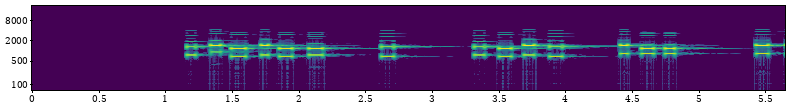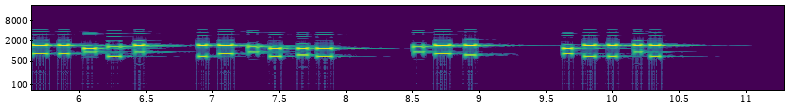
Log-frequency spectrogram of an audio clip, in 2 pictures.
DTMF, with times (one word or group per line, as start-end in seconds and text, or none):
1.2-2.2 5#1614
2.6-2.7 2
3.3-4.0 5162
4.4-4.8 977
5.4-6.5 999*2#
6.9-7.9 390141
8.5-9.0 096
9.6-10.4 733#3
